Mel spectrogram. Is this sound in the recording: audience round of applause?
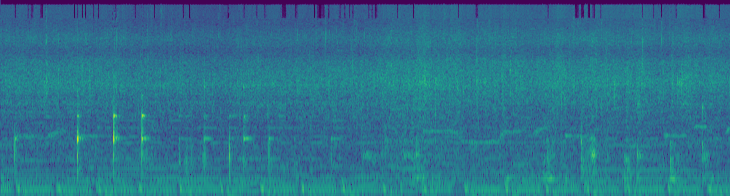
no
